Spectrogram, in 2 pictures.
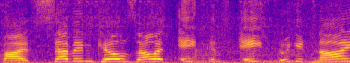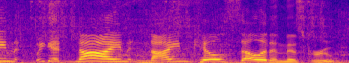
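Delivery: high, loud hype; excited kill count. Real, not acted. Caster counting zealot kills excitedly.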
